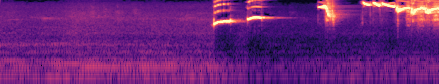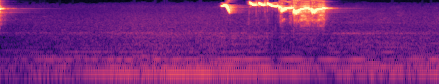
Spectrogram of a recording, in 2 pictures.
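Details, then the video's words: Orange-headed thrush (anis merah) song from northern Bali, used as pacingan sound to spur birds to sing: a rising whistle, then sharp high slurred notes in two bursts, over low rumbling background noise. "Memacu Burung ANIS MERAH dengan Suara Pacingan Agar Selalu Berkicau Pagi Siang Malam TIdur"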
